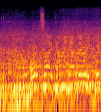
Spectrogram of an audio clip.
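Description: Street stock sedan engines running steadily as the cars circle a dirt speedway, with a race commentator talking over them.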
